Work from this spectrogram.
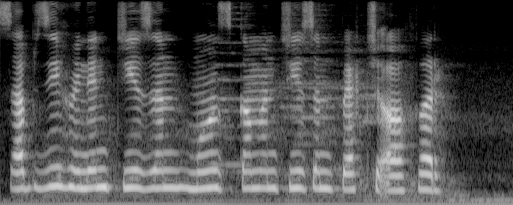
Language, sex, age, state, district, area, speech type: Kashmiri, female, 18-30, Jammu and Kashmir, Kupwara, urban, read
